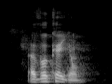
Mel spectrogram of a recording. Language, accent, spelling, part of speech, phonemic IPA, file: French, France, avocaillon, noun, /a.vɔ.ka.jɔ̃/, LL-Q150 (fra)-avocaillon.wav
- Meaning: a useless lawyer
